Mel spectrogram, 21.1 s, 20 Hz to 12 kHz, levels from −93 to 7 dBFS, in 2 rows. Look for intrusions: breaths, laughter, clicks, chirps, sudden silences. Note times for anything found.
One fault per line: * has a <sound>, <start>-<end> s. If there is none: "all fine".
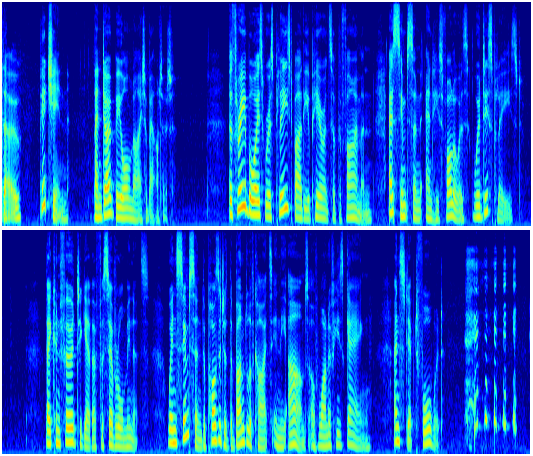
* has a laugh, 19.8-20.9 s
